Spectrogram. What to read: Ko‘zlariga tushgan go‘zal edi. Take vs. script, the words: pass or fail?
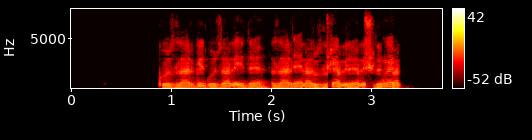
fail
